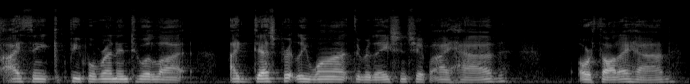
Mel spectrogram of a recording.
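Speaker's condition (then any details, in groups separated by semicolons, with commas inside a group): No condition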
